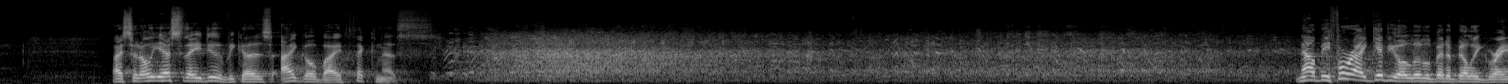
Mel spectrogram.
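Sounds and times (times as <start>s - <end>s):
audience laughing: 4.4s - 15.0s.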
